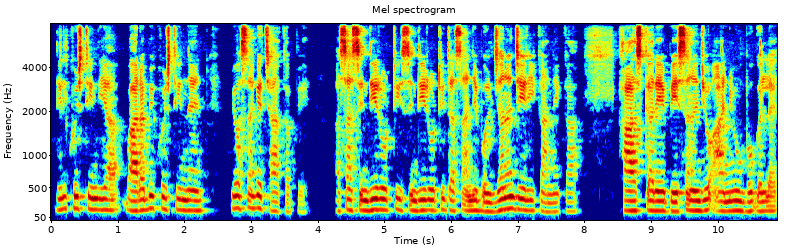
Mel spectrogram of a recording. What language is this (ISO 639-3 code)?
snd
